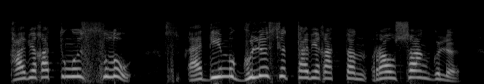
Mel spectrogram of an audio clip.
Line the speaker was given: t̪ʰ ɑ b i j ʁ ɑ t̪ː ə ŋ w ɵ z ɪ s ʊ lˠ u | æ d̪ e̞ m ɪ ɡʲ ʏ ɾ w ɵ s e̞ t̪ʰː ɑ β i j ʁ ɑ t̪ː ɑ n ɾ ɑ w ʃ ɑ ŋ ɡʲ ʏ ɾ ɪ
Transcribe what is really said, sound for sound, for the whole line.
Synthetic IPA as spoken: t̪ʰ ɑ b i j ʁ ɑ t̪ː ə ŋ w ɵ z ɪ s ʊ lˠ u | æ d̪ e̞ m ɪ ɡʲ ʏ l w ɵ s e̞ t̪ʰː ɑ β i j ʁ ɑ t̪ː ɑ n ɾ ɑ w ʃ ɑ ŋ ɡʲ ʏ l ɪ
